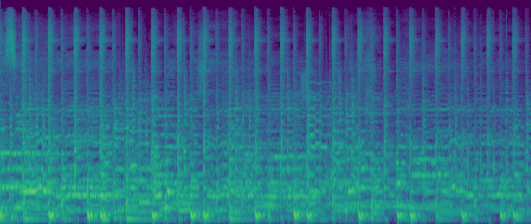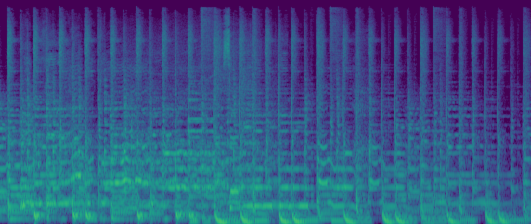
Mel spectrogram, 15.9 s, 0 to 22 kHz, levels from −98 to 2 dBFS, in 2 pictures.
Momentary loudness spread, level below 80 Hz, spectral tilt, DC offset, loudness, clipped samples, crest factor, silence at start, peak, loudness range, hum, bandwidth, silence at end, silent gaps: 13 LU; -46 dBFS; -5 dB/octave; under 0.1%; -32 LUFS; under 0.1%; 18 dB; 0 s; -14 dBFS; 9 LU; none; 19.5 kHz; 0 s; none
